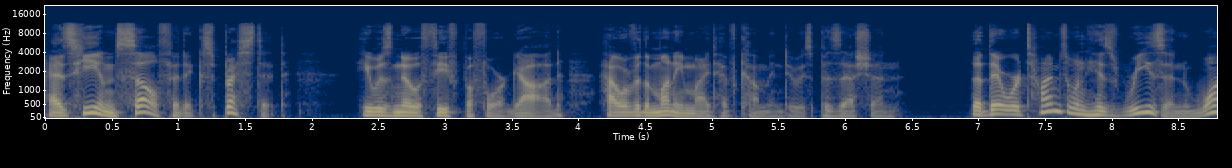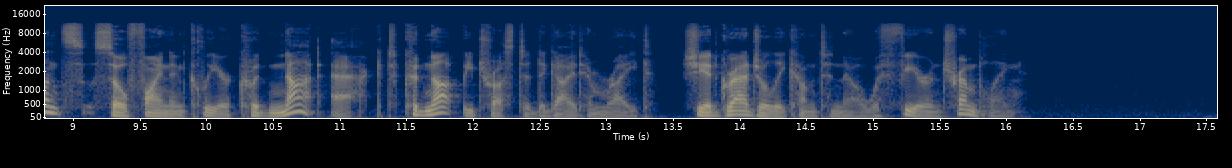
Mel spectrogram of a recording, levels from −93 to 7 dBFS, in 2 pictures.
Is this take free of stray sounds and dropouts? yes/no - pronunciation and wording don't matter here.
yes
